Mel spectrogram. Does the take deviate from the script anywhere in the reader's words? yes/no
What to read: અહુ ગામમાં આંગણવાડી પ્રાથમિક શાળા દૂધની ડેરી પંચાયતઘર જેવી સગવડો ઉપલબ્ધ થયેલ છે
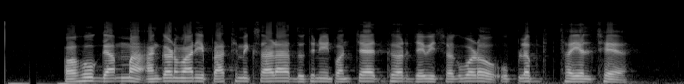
yes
